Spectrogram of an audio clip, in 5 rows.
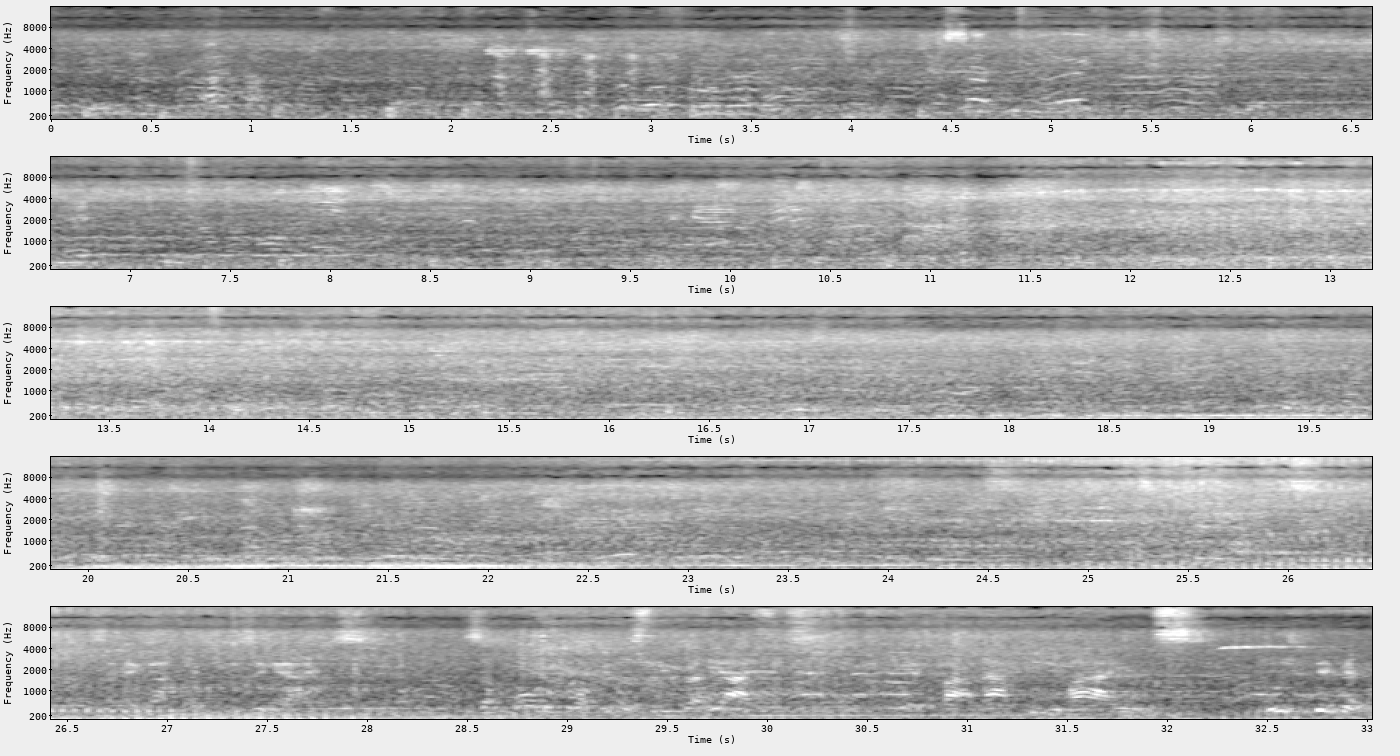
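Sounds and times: cars driving past: 0.0s - 33.0s
truck diesel engine rumbling: 0.0s - 33.0s
motorcycles driving past: 5.2s - 33.0s.

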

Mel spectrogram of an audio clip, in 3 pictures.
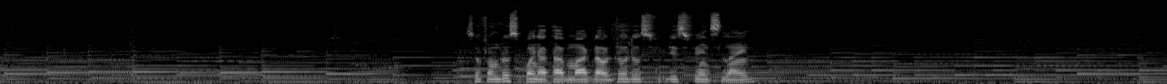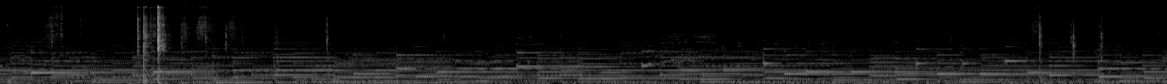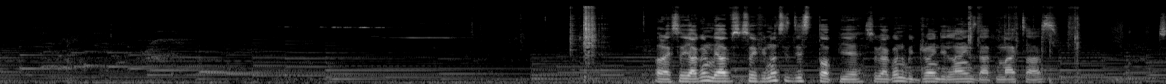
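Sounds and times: background music with held notes: 0.0s - 35.0s.

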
